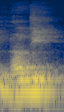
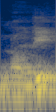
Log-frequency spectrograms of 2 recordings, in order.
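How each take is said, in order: First: The final vowel is kept short. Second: The final vowel is kept short.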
